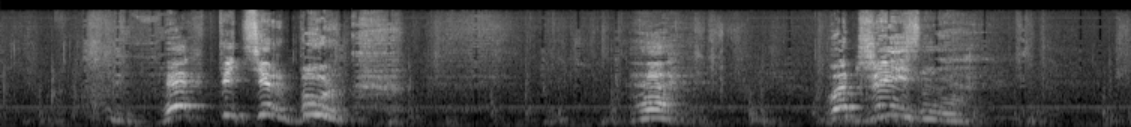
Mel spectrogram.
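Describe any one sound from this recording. A young man exclaims theatrically, with animation.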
